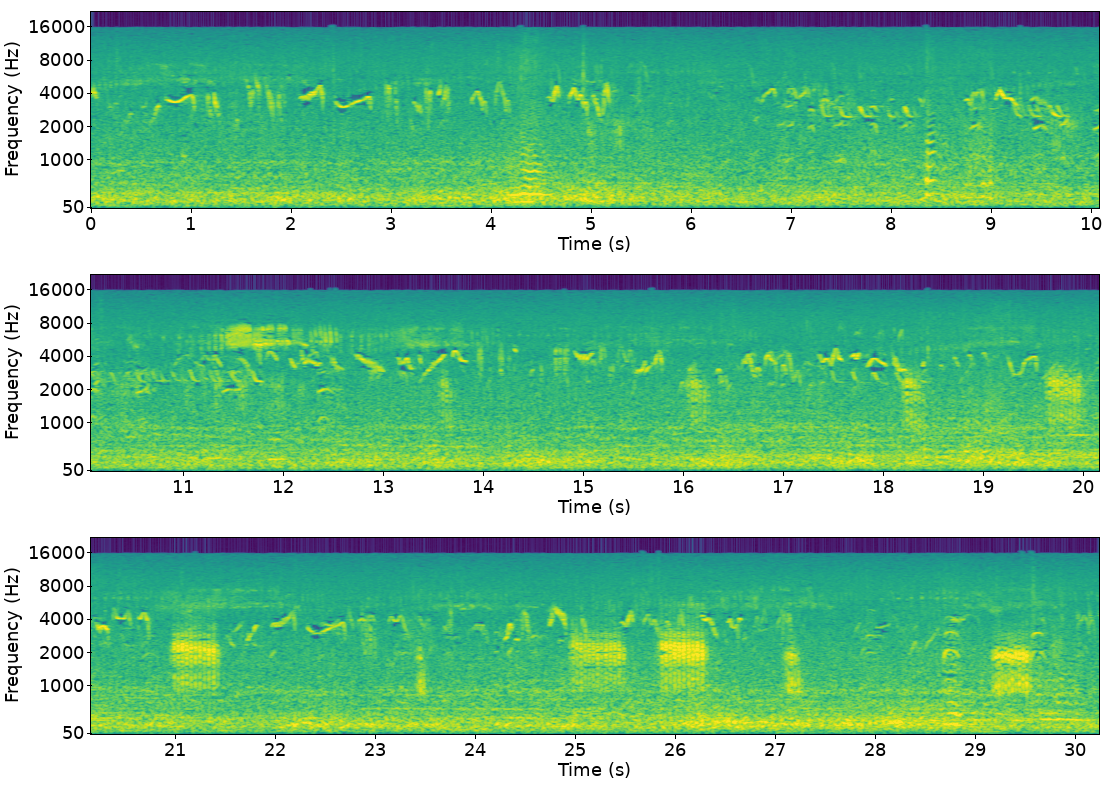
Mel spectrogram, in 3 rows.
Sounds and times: bee 0:02.8 - 0:30.2
fly 0:03.2 - 0:06.3
fly 0:06.9 - 0:30.2
frog 0:21.0 - 0:21.6
frog 0:25.0 - 0:26.4
frog 0:27.1 - 0:27.3
frog 0:29.2 - 0:29.6

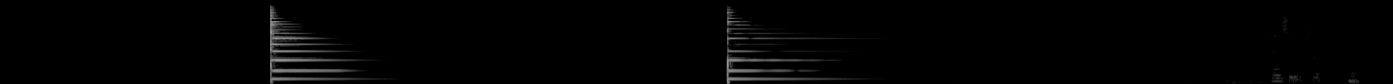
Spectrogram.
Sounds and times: Tibetan singing bowl being tapped 0:02.7 - 0:04.0
Tibetan singing bowl being tapped 0:07.3 - 0:09.0

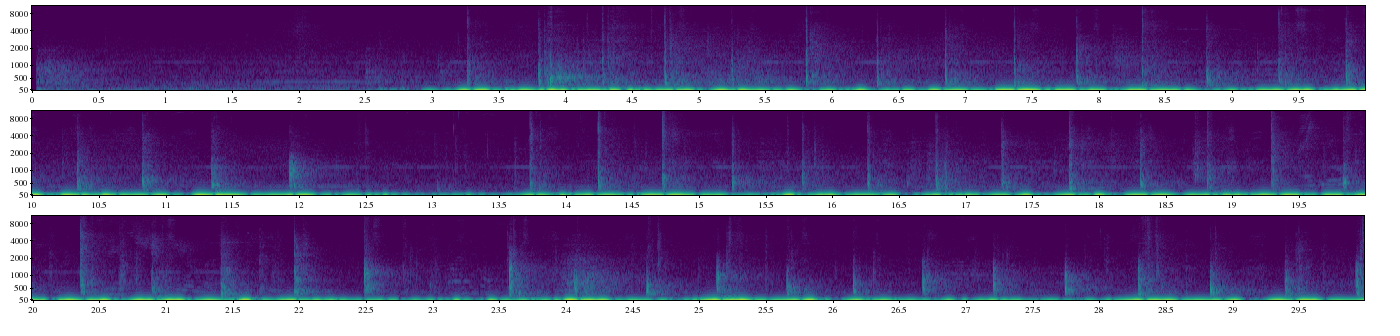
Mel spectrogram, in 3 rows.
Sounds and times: Footsteps descending the stairs 0:01.6 - 0:29.9

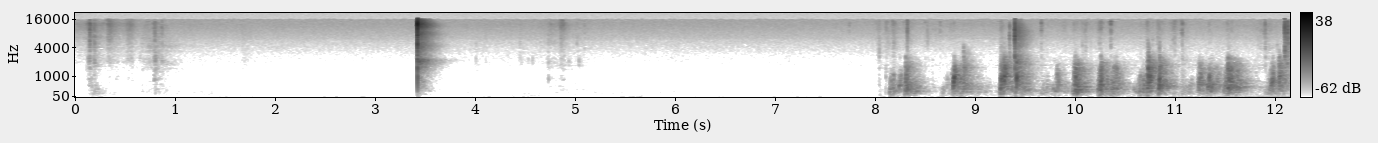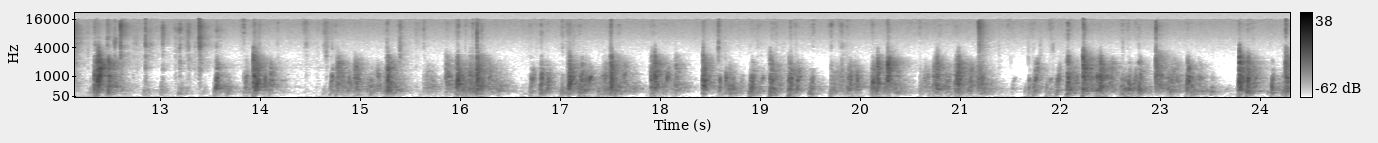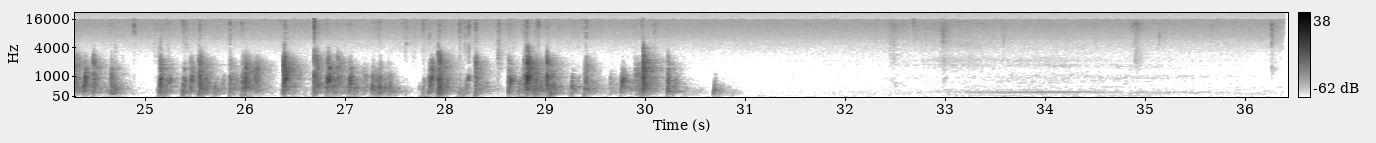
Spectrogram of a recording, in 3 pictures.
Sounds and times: laminated document being flopped 0:08.1 - 0:30.6

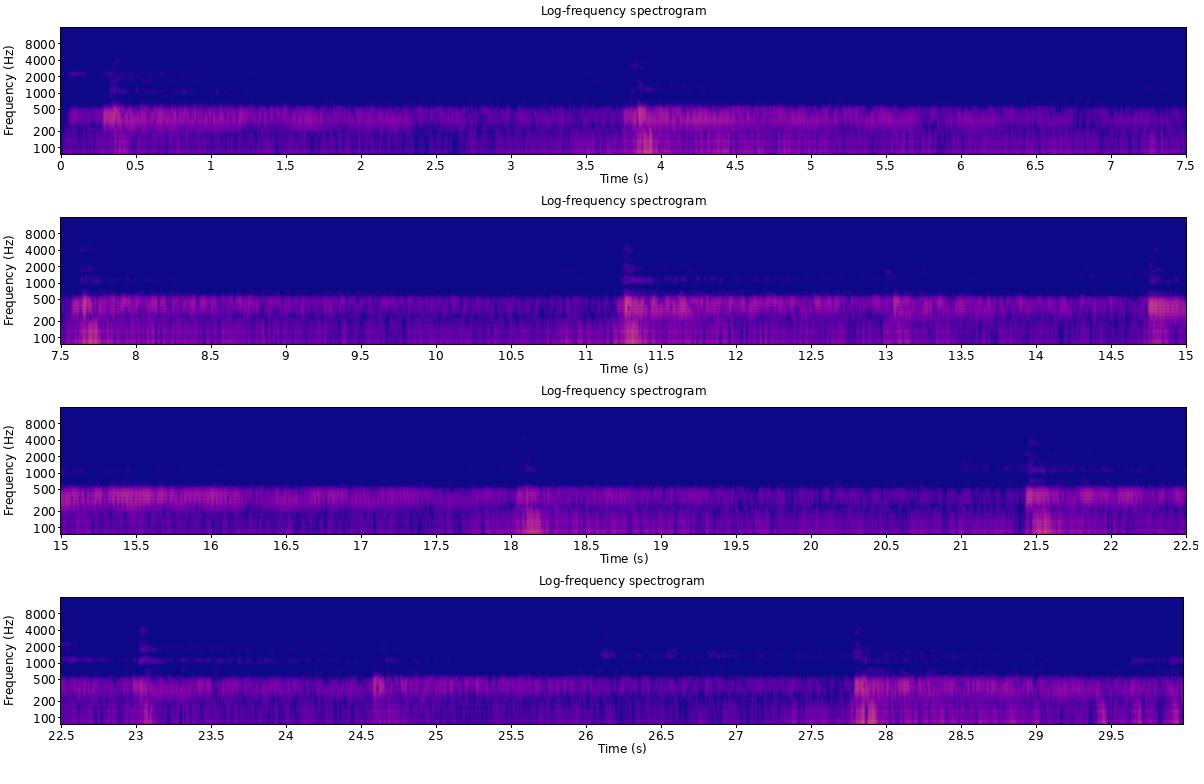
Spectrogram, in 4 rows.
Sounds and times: Handpan 0:00.0 - 0:10.1
Handpan 0:10.8 - 0:19.8
Handpan 0:20.9 - 0:29.9

